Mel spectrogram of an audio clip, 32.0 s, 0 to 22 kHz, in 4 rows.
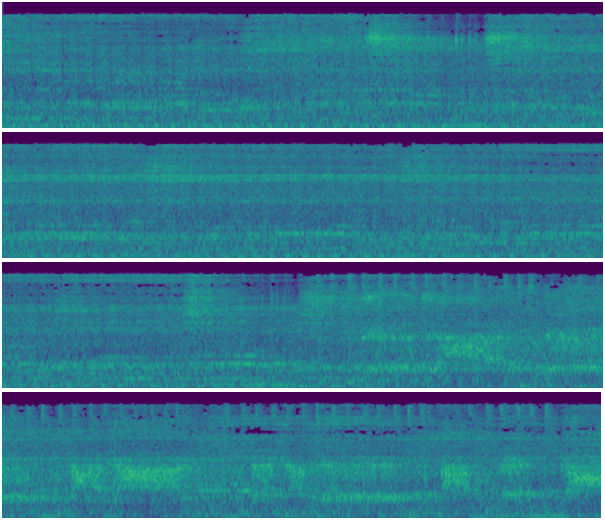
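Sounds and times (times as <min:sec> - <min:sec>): bass guitar: 0:00.0 - 0:32.0
distorted electric guitars: 0:00.0 - 0:32.0
fast dense drumming: 0:00.0 - 0:32.0.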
